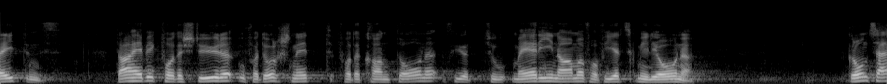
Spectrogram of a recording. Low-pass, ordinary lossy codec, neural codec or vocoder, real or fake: 7.2 kHz; MP3, 64 kbps; none; real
